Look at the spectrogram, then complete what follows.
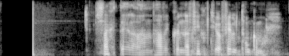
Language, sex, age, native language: Icelandic, male, 40-49, Icelandic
